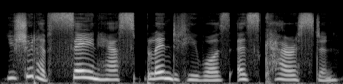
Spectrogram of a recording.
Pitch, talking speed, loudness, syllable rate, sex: 240 Hz, 175 wpm, -18 LUFS, 4.0 syllables/s, female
